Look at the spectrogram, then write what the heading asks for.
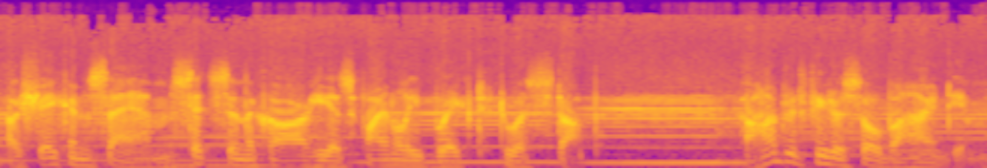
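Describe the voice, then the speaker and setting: A man hosting and narrating a radio drama in a suspenseful, theatrical, deliberate way. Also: sits low, expressive, over loud music. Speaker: host and narrator. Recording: muffled old radio recording.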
